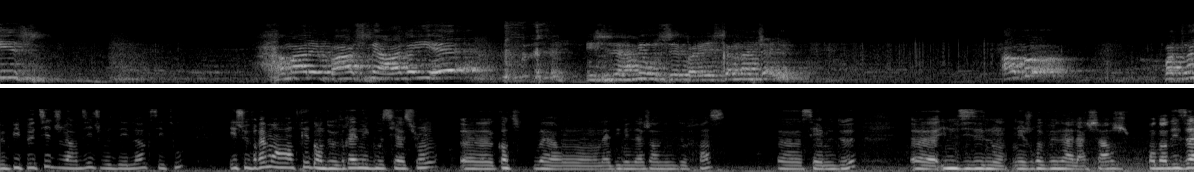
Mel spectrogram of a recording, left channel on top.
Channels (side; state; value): both; different; correlation -0.01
